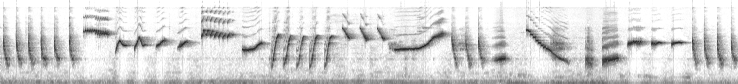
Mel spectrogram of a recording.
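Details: Lively Asian pied starling song with full varied content, meant to stimulate other starlings to sing: rapid bursts of clicking notes alternate with whistled phrases, a rising whistle and a long falling slur, against a constant low hum.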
